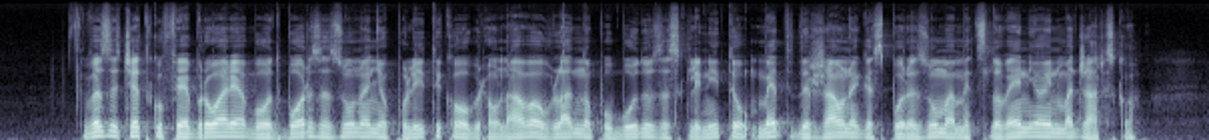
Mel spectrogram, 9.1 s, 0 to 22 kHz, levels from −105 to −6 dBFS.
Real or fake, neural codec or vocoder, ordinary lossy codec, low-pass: real; none; none; 19.8 kHz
